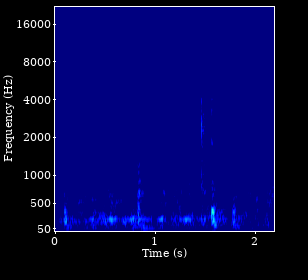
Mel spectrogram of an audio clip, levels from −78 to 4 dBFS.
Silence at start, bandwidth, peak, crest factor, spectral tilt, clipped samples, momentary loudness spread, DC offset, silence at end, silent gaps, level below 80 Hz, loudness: 0.05 s; 11 kHz; -40 dBFS; 22 dB; -7 dB/octave; under 0.1%; 9 LU; under 0.1%; 0 s; none; -78 dBFS; -62 LUFS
